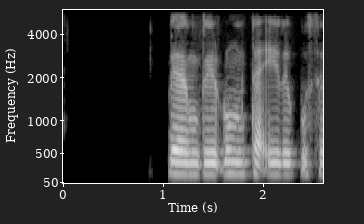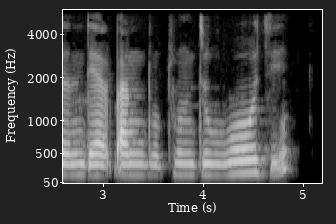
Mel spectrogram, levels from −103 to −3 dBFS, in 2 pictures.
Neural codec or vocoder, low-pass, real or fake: none; 5.4 kHz; real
